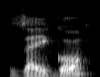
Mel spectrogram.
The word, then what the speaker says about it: Zygomycota: Pronounce with me, Zygomycota.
